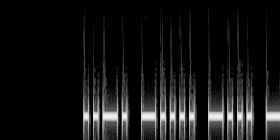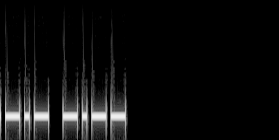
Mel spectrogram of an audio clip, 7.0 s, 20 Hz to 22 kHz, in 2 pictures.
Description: Morse code, heard as a keyed tone, about 21 wpm, 700 Hz. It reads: F6BQY
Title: DXCC-100 Call Signs - 5 Characters - Repeated 3x - 20wpm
